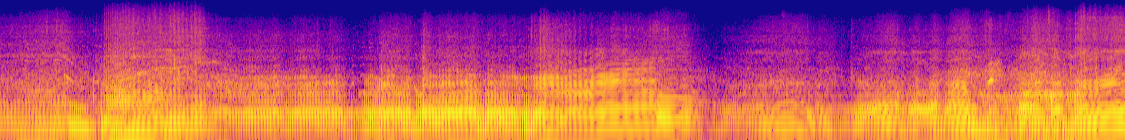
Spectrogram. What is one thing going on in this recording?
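Quad bike engines rev and roar throughout, rising and falling in pitch.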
